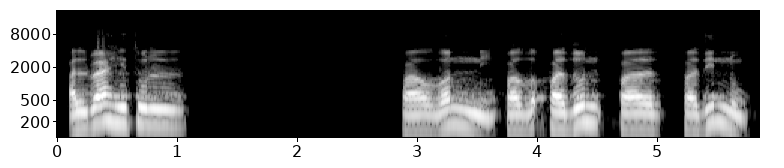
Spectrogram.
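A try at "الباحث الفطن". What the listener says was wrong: Ada titiknya di to. Biasa, nunnya biasa. Al-bahithul fatinu.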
